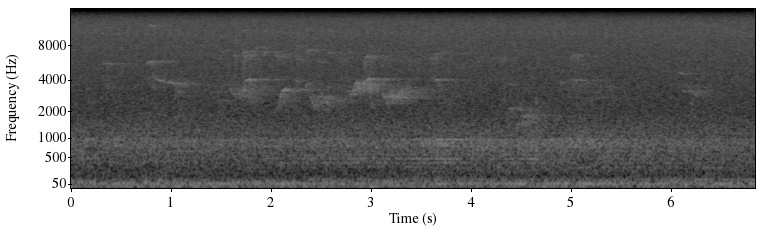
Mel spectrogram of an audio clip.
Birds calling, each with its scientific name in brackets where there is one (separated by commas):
American Robin (Turdus migratorius), Red-bellied Woodpecker (Melanerpes carolinus), Scarlet Tanager (Piranga olivacea)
